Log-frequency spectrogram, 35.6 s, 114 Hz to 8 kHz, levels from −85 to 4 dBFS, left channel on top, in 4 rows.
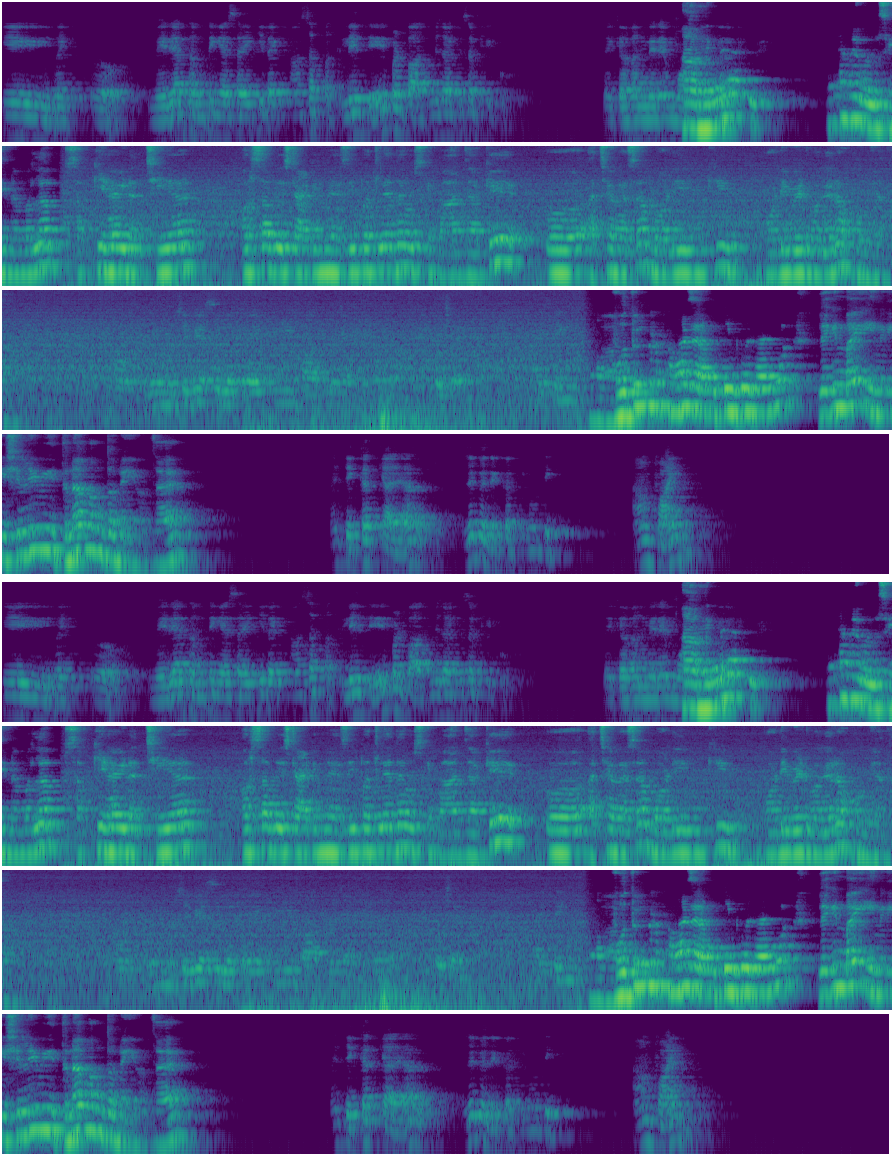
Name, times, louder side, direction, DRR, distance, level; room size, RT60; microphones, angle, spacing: voice 1, 0.0-1.2 1.5-4.7 6.0-7.3 18.8-21.7 22.0-22.6 23.1-24.5 30.0-31.0 31.3-32.2 33.0-33.6, left 1 dB, 40° left, -1 dB, 0.8 m, -41 dB
voice 2, 6.8-7.6 8.3-10.8 11.3-14.1 14.3-17.9 23.7-28.5, equal, 5° right, 1 dB, 0.4 m, -26 dB
sound 1, 9.5-23.6, equal, 85° left, 0.9 m, -33 dB
3.6 x 2.1 x 3.4 m, 0.71 s
head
